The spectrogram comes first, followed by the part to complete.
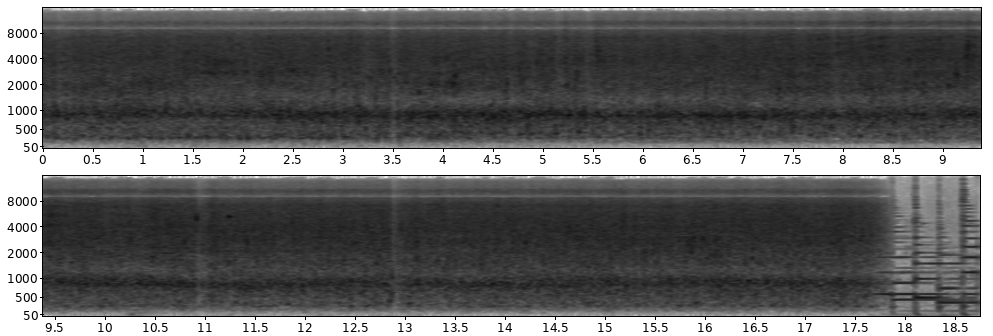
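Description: Small waterfall spilling down a mossy rock face: a steady, unbroken splashing of falling water.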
